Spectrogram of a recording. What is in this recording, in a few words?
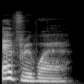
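"everywhere", British English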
